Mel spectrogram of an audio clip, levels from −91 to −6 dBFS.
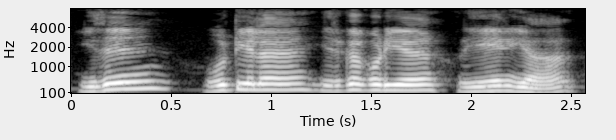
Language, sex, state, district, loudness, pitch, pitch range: Tamil, male, Tamil Nadu, Nilgiris, -13 LUFS, 190 Hz, 165-205 Hz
